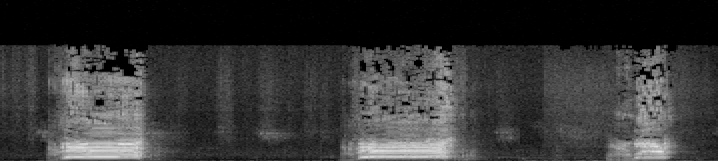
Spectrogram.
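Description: Three strong, quavering sheep bleats come in turn, the first two long and drawn out, the last shorter and more clipped. Quiet gaps fall between them.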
